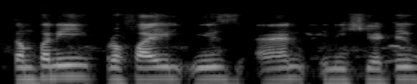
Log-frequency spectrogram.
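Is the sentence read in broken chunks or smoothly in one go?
broken chunks. It is read in choppy pieces with breaks. The speaker calls it wrong. "तोड़ तोड़ के पढ़ो ... हाँ ऐसे नहीं"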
